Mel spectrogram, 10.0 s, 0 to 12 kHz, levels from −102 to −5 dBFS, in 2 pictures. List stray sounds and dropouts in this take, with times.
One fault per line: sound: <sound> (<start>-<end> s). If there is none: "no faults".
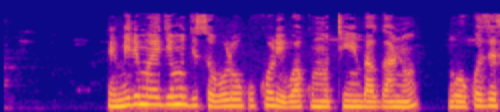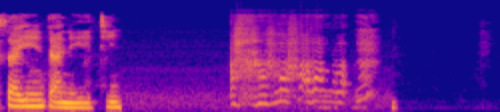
sound: laugh (7.3-8.8 s)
